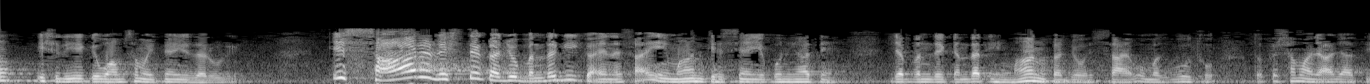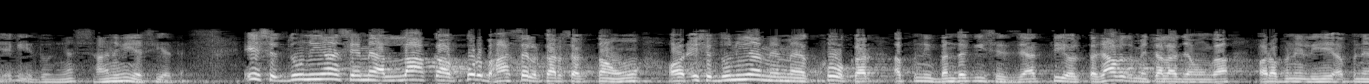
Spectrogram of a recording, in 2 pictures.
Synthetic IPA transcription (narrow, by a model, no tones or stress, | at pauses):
ũɪsliekeʋoɦɐmsɐməd͡ʒʱt̪eɦɛ̃jezɐɾṵːɾḭɦɛ | ɪsːaːɾeɾɪʃt̪ekad͡ʒoːbɐ̃nd̪əɡika̰enɪsa̰ːiiːmaːnkiɦɪsːijãjebʊnijaːd̪ɦɛ̃ː | d͡ʒɐbːɐ̃nd̪ekeə̃nd̪əɾiːmaːnkad͡ʒoːɦɪsːaɦɛʋomɐzbuːt̪ɦo̰ː | t̪opʰɪɾsɐməd͡ʒa̰ːd͡ʒaːt̪ḭɦɛ̰kejḛd̪ʊnijasaːnʋiɦɛːsɪjət̪ɦɛː | ɪsd̪ʊnijasemɛ̃ɐlːaːɦkakʊɾbɦaːsɪlkɐɾsɐkt̪aɦũɔːɾɪsd̪ʊnijamẽmɛ̃ːkʰoːkəɾ | ɐpnibɐ̃nd̪əɡisezjaːt̪iɔːɾt̪ɐd͡ʒaːwəzmẽt͡ʃɐlad͡ʒaːũːɡa | ɔːɾɐp̬nelieɐpne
